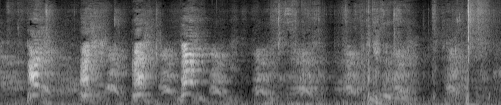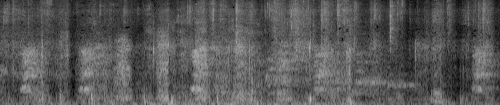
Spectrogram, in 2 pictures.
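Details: German Shepherd, two years ten months old, barking repeatedly in quick, rough bursts about twice a second, interspersed with yips and whimpering notes amid background clatter.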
